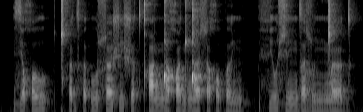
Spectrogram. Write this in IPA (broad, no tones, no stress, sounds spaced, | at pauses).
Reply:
zʲ u χ u | ǀʰ œ d h ə ʔ u ɬ œ ʃ i ʃ œ d qʰ ɜ ŋ͡ǃ ə χ œ d ŋ͡ǃ ɜ ɬ ə χ u p ə ɲ | fʲ u ɕ ə ɲ d ɜ ɮ u ɲ ŋ͡ǀ œ d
